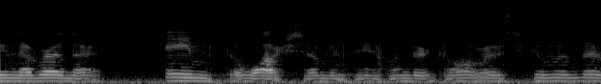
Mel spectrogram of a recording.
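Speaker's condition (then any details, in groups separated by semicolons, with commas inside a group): ALS, sporadic; speech affected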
